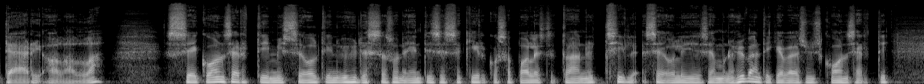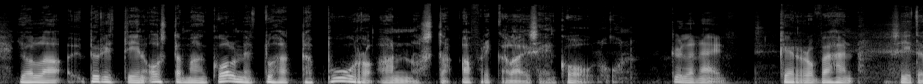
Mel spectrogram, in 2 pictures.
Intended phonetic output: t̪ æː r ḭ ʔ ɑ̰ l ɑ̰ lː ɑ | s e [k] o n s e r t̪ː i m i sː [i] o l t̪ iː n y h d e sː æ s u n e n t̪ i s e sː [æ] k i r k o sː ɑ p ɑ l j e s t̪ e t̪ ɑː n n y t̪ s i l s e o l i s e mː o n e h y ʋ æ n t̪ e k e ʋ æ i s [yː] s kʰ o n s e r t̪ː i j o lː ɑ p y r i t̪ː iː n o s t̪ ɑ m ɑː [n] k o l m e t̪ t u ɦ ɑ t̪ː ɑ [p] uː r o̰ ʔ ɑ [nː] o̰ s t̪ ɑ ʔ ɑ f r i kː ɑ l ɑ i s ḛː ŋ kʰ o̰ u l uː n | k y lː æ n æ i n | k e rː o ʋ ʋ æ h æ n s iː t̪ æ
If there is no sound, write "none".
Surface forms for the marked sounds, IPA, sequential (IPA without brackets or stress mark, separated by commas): k, æ, æ, yː, ŋ, p, nː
